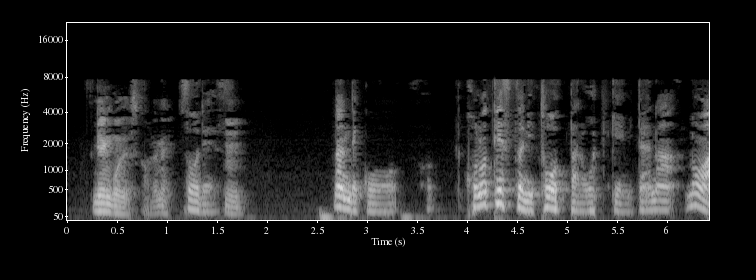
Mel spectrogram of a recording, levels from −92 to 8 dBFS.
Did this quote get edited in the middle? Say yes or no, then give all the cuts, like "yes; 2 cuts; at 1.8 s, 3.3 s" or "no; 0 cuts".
no; 0 cuts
